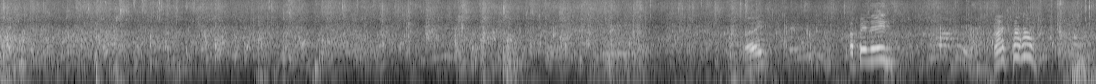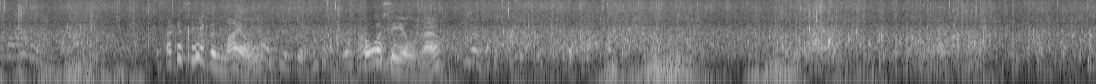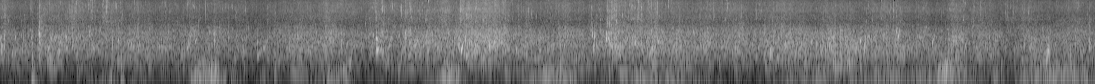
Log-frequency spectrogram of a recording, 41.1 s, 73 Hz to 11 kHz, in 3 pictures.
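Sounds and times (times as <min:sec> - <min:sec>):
sea water sloshing around kayak: 0:00.0 - 0:41.0
wind buffeting microphone: 0:11.8 - 0:24.8, 0:29.7 - 0:30.4, 0:32.8 - 0:36.2, 0:37.2 - 0:41.0.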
